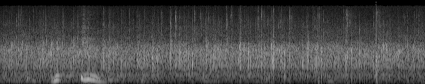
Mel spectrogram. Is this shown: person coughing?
no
